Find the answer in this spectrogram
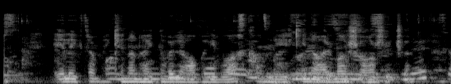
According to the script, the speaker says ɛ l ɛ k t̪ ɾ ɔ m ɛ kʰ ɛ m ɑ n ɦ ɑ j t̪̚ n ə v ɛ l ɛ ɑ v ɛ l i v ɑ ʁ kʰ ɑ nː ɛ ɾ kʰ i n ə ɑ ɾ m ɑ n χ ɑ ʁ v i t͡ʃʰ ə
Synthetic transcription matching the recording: ɛ l ɛ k t̪ ɾ ɔ m ɛ kʰ ɛ n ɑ n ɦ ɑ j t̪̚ n ə v ɛ l ɛ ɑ v ɛ l i v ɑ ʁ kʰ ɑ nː ɛ ɾ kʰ i n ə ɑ ɾ m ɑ n ʃ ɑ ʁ ʒ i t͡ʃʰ ə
